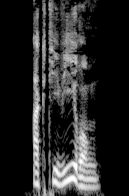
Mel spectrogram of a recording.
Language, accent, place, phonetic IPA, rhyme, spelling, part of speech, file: German, Germany, Berlin, [aktiˈviːʁʊŋ], -iːʁʊŋ, Aktivierung, noun, De-Aktivierung.ogg
- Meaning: activation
